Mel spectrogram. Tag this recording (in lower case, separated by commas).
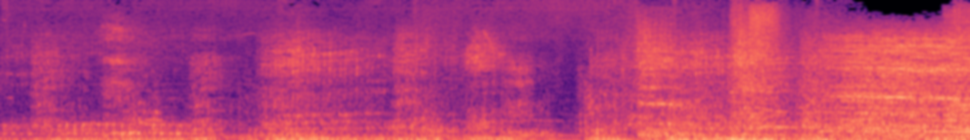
dinosaurs bellowing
